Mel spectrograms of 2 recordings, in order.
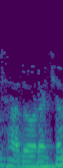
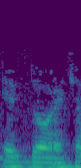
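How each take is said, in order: First: The word starts with a 't' sound. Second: The word starts with 'i' and a doubled 'd'. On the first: "هم تدارکه میتونید تلفظ کنید" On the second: "هم ادارکه میتونید تلفظ کنید"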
